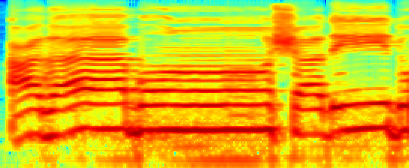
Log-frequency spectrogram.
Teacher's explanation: نون تنوین کے بعد شین حروف اخفا ہے، غنہ کر کے پڑھیں گے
